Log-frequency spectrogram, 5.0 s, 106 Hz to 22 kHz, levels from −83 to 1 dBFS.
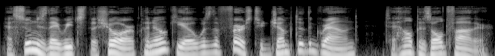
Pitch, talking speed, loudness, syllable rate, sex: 130 Hz, 255 wpm, -16 LUFS, 5.7 syllables/s, male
